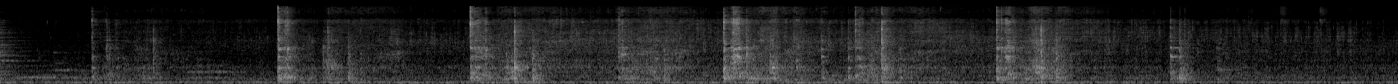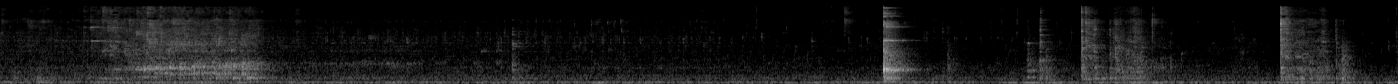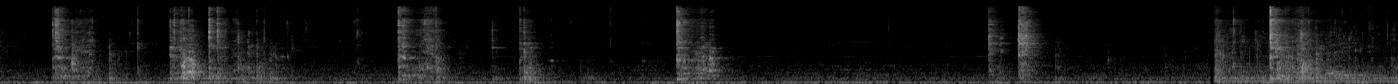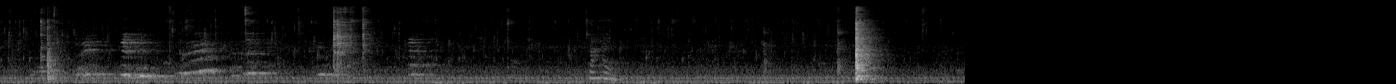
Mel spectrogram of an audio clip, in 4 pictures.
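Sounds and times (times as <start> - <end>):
curry sizzling: 0.0 - 35.8, 37.3 - 51.6
metal spatula scraping pan: 2.8 - 10.9, 24.4 - 25.7, 26.8 - 27.6, 28.5 - 30.7, 31.9 - 33.5, 34.7 - 35.3
water poured into pan: 14.4 - 18.2.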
